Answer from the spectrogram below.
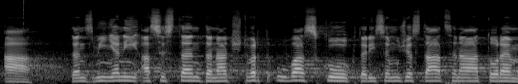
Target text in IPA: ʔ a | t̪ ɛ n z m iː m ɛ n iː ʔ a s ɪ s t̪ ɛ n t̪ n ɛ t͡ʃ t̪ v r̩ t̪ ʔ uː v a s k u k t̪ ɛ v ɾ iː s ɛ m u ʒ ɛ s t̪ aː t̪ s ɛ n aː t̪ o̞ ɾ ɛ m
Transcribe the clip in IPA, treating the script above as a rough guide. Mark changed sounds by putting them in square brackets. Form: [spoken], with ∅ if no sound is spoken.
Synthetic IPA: ʔ a | t̪ ɛ n z m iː [ɲ] ɛ n iː ʔ a s ɪ s t̪ ɛ n t̪ n [a] t͡ʃ t̪ v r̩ t̪ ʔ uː v a s k u k t̪ ɛ [∅] ɾ iː s ɛ m [uː] ʒ ɛ s t̪ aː t̪ s ɛ n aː t̪ o̞ ɾ ɛ m

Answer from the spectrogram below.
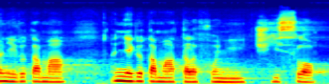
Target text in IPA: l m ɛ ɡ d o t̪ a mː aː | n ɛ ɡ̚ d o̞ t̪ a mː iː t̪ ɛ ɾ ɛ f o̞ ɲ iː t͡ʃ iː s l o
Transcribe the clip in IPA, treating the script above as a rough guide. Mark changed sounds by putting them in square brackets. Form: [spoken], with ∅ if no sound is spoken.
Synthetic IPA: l [ɲ] ɛ ɡ d o t̪ a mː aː | [ɲ] ɛ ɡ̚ d o̞ t̪ a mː [aː] t̪ ɛ [l] ɛ f o̞ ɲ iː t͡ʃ iː s l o

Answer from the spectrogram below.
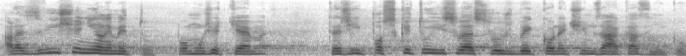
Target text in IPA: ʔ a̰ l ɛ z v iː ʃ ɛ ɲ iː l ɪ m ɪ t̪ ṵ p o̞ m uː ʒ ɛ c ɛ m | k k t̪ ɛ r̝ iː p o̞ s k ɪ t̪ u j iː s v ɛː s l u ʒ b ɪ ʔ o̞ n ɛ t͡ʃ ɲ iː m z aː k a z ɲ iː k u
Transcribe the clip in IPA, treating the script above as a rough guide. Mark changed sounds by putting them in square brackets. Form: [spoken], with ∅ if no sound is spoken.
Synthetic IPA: ʔ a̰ l ɛ z v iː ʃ ɛ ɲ iː l ɪ m ɪ t̪ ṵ p o̞ m uː ʒ ɛ c ɛ m | k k t̪ ɛ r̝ iː p o̞ s k ɪ t̪ u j iː s v ɛː s l u ʒ b ɪ [k] o̞ n ɛ t͡ʃ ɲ iː m z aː k a z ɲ iː k u

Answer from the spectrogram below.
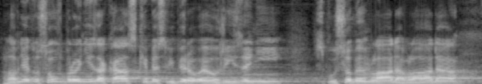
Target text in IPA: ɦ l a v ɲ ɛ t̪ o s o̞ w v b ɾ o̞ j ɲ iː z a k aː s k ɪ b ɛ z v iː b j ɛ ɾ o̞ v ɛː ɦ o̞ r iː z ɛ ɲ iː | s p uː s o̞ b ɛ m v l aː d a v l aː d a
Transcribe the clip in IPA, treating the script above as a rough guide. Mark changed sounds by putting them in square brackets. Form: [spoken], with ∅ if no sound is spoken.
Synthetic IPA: ɦ l a v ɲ ɛ t̪ o s o̞ w [z] b ɾ o̞ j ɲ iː z a k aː s k ɪ b ɛ z v iː b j ɛ ɾ o̞ v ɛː ɦ o̞ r iː z ɛ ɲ iː | s p uː s o̞ b ɛ m v l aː d a v l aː d a

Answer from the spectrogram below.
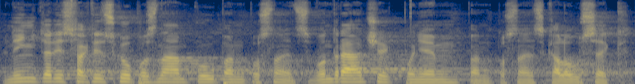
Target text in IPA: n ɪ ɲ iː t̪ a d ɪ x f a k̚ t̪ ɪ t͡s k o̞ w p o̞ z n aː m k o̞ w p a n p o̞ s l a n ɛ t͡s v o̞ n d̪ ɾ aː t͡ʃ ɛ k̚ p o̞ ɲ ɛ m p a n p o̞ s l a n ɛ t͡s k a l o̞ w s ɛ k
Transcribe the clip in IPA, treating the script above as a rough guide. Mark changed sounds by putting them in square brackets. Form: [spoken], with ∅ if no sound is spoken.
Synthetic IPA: n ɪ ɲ iː t̪ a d ɪ [s] f a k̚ t̪ ɪ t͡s k o̞ w p o̞ z n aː m k o̞ w p a n p o̞ s l a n ɛ t͡s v o̞ n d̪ ɾ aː t͡ʃ ɛ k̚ p o̞ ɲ ɛ m p a n p o̞ s l a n ɛ t͡s k a l o̞ w s ɛ k

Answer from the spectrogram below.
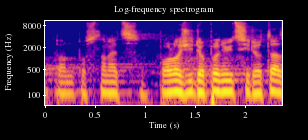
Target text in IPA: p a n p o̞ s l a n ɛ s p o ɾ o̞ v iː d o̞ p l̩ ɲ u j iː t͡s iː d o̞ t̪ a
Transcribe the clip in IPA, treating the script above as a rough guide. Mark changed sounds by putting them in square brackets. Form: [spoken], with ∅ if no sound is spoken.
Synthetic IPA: p a n p o̞ s l a n ɛ [t͡s] p o [l] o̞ [ʒ] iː d o̞ p l̩ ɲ u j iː t͡s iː d o̞ t̪ a

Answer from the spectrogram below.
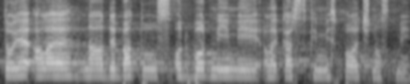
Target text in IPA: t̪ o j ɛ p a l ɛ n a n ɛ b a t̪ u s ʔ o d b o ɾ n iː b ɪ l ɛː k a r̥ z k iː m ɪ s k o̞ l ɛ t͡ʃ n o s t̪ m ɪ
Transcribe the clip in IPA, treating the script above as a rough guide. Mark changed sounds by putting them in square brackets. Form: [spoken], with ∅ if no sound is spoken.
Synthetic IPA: t̪ o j ɛ [ʔ] a l ɛ n a [d] ɛ b a t̪ u s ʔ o d b o ɾ n iː [m] ɪ l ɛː k a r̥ [s] k iː m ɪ s [p] o̞ l ɛ t͡ʃ n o s t̪ m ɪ

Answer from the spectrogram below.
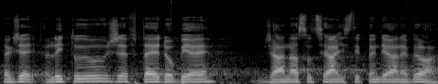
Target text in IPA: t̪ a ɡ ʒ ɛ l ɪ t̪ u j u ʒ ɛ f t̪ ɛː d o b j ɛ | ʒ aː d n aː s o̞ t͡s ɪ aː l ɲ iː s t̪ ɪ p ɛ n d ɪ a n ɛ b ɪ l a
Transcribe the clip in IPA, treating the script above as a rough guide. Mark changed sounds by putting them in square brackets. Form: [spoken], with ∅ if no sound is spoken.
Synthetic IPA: t̪ a ɡ ʒ ɛ l ɪ t̪ u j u ʒ ɛ f t̪ ɛː d o b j ɛ | ʒ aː d n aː s o̞ t͡s ɪ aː l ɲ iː s t̪ ɪ p ɛ n d ɪ a n ɛ b ɪ l a

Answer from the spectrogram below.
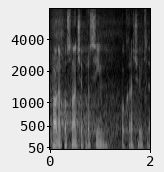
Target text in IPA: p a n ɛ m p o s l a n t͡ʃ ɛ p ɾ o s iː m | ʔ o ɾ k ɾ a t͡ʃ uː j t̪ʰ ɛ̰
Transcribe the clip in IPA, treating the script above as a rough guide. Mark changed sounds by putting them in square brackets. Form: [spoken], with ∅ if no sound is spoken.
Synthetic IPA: p a n ɛ [∅] p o s l a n t͡ʃ ɛ p ɾ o s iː m | [p] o [∅] k ɾ a t͡ʃ [u] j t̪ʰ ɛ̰

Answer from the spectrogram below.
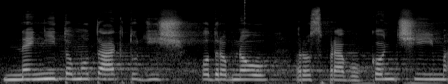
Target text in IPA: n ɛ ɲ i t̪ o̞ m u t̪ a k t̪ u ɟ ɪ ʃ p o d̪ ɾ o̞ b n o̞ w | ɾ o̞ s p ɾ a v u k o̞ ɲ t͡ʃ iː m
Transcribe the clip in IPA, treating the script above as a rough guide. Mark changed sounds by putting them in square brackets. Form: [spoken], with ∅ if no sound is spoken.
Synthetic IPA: n ɛ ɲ i t̪ o̞ m u t̪ a k t̪ u ɟ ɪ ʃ p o d̪ ɾ o̞ b n o̞ w | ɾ o̞ s p ɾ a v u k o̞ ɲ t͡ʃ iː m

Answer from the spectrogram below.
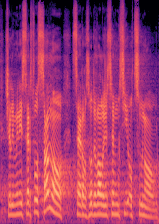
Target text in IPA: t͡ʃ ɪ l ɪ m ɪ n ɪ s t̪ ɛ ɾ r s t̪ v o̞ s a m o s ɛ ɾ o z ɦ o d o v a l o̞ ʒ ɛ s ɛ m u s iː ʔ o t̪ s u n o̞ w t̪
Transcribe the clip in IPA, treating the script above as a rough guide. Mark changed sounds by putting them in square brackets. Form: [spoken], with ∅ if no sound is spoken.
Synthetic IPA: t͡ʃ ɪ l ɪ m ɪ n ɪ s t̪ ɛ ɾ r s t̪ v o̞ s a m o s ɛ ɾ o z ɦ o d o v a l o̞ ʒ ɛ s ɛ m u s iː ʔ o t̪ s u n o̞ w t̪

